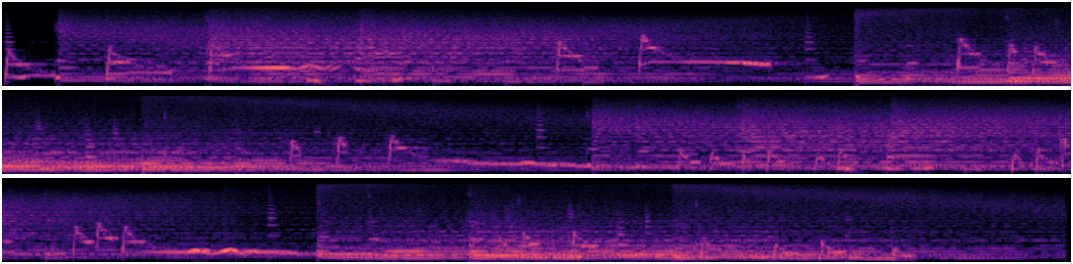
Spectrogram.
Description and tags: Racing game menu music - while buying fancy cars we will never have!
Little song loop made with Garage Band.
Use it everywhere, no credits or anything boring like that needed!
I would just love to know if you used it somewhere in the comments!
classy, game, idle, menu, music, pause, racing, theme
